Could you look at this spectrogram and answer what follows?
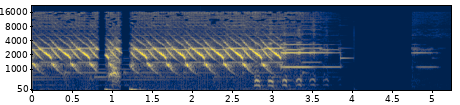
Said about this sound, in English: The alarm was blazing.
